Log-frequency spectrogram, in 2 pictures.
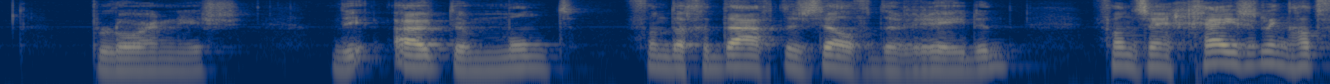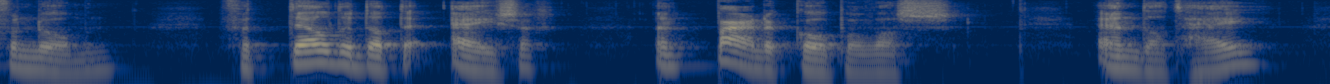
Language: Dutch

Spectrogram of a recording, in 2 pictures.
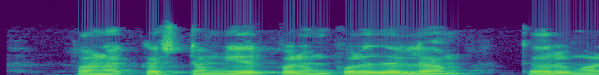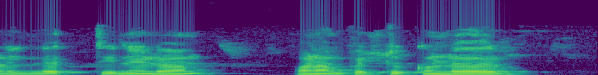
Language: Tamil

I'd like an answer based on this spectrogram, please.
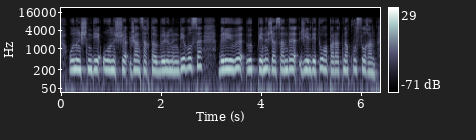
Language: Kazakh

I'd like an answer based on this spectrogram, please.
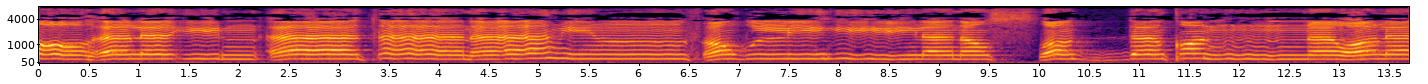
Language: Arabic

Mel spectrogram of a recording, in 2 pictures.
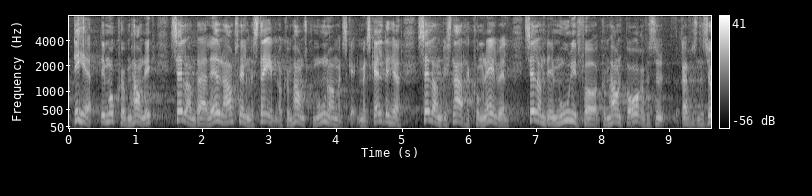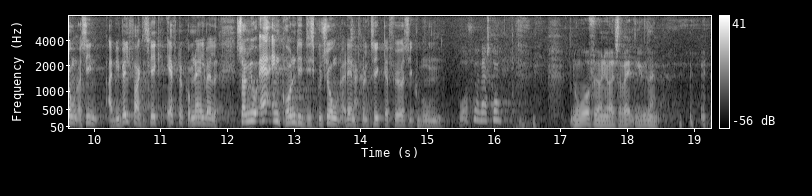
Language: Danish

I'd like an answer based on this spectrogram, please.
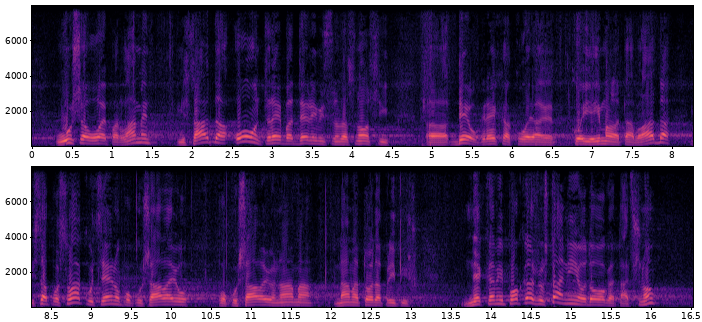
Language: Serbian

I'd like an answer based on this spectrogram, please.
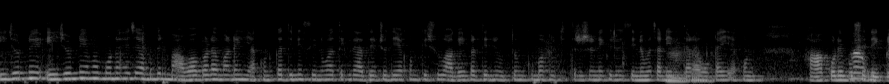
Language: Bangla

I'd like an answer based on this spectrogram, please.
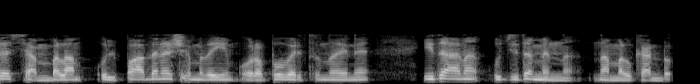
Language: Malayalam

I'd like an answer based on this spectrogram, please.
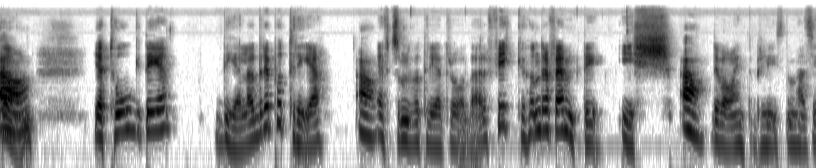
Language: Swedish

